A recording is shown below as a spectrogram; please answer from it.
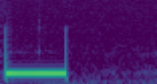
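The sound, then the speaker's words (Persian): A single loud, steady beep of a telephone busy tone after a call is cut off. It lasts about a third of a second at one pitch, followed by faint line noise. “فکر کنم که تماسشان قطع شده.”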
